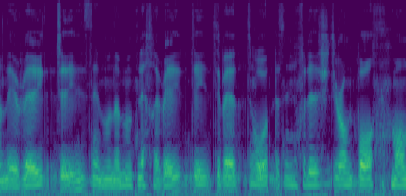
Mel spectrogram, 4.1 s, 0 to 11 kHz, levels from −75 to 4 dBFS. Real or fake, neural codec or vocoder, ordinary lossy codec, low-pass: fake; autoencoder, 22.05 kHz, a latent of 192 numbers a frame, VITS, trained on many speakers; none; none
